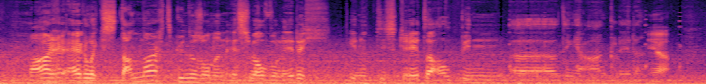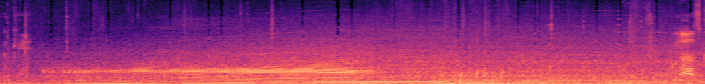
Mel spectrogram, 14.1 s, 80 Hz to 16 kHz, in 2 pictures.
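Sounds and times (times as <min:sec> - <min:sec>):
sports car with a DSG gearbox revving through the gears: 0:00.0 - 0:14.0
speech: 0:00.3 - 0:06.9, 0:13.8 - 0:14.0
sports car crackling exhaust pops coming off the throttle: 0:05.0 - 0:10.5, 0:11.4 - 0:13.7.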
